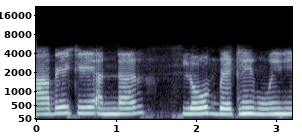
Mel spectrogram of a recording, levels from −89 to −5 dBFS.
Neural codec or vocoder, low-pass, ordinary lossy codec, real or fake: codec, 44.1 kHz, 2.6 kbps, SNAC; 5.4 kHz; none; fake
